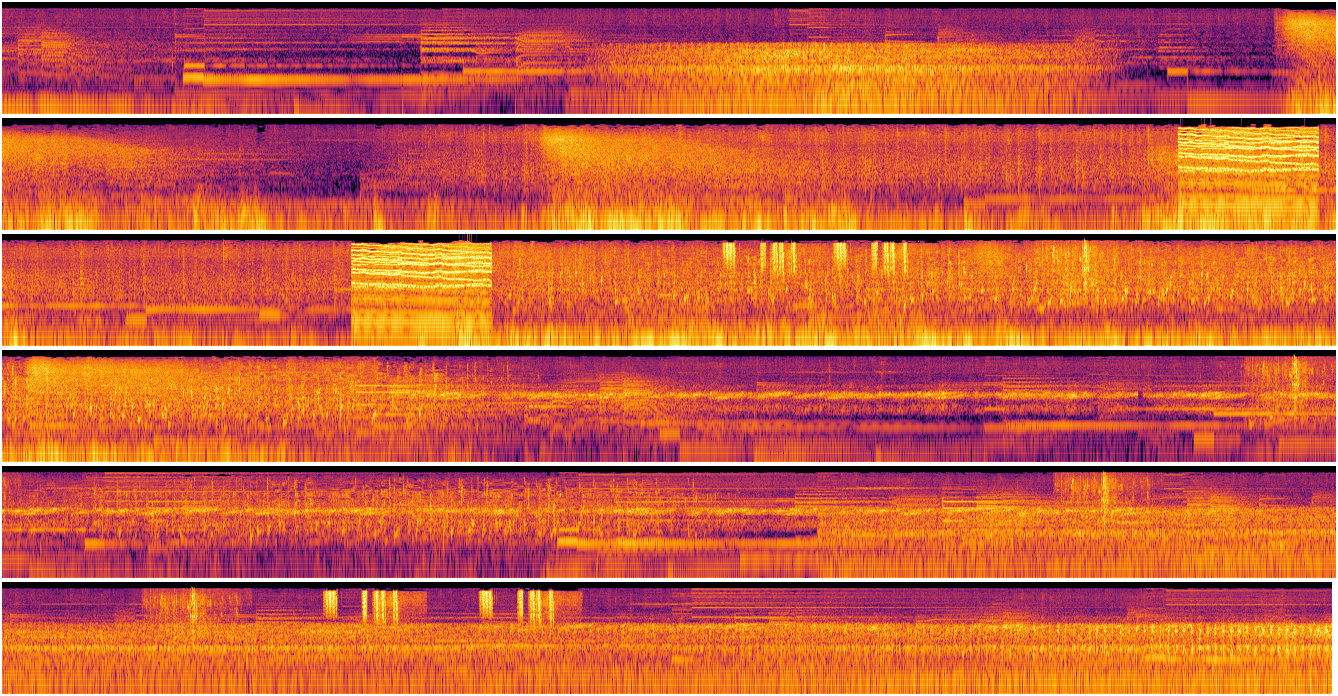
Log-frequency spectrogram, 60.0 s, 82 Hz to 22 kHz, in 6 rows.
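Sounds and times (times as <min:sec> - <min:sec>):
rain-like noise: 0:04.4 - 0:37.4, 0:38.2 - 0:57.5
cartoon rotor whirring: 0:18.8 - 0:19.9, 0:22.6 - 0:23.7, 0:25.4 - 0:26.9, 0:52.4 - 0:54.3
high trilling chorus: 0:18.8 - 0:19.9, 0:22.6 - 0:23.7
sustained low tones: 0:18.8 - 0:20.4, 0:22.6 - 0:23.8.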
